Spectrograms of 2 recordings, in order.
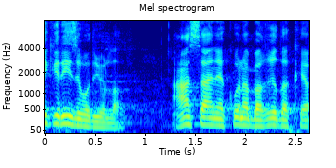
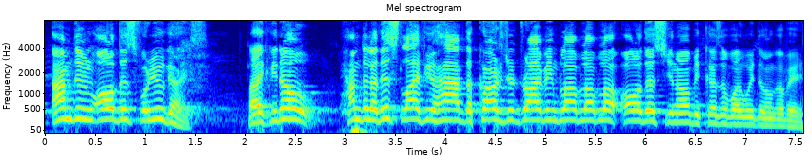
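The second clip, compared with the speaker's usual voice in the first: bragging husband; 8 semitones higher, 4 dB louder than usual. Retold or imitated. Husband bragging voiced in lesson.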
